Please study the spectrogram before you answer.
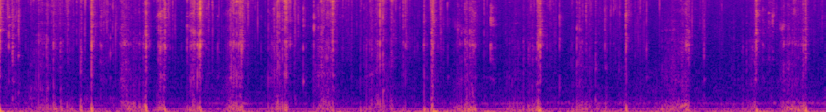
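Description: A utility knife blade carves crumbly chips off a solid, dry orange-yellow soap bar held in the hand, played at double speed. Rapid dry scraping and crunching cuts follow one another, with short sharp clicks over a low, muffled body.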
